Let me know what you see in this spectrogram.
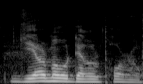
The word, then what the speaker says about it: Guillermo del Toro: Dead Man, which is visually Guillermo del Toro. I'm butchering his name. I apologize. – Guillermo del Toro.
